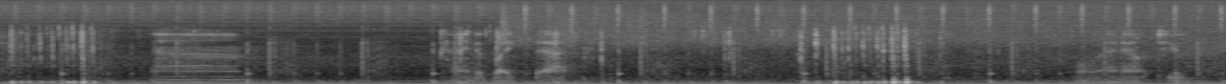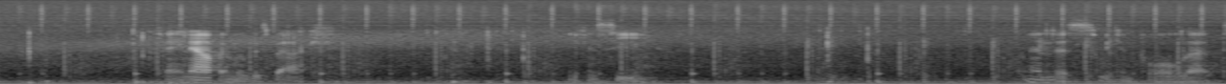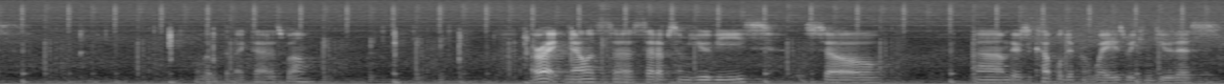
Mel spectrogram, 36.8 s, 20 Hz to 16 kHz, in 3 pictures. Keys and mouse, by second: 0.5-1.2 middle drag, 4.6 middle click, 5.2 click, 6.3-7.0 right drag, 7.7 ctrl+KP_Add, 11.9 Tab, 13.3 m, 19.4-22.0 drag, 23.3-24.5 middle drag, 24.5 click, 25.1-27.2 middle drag, 30.5-31.3 middle drag.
